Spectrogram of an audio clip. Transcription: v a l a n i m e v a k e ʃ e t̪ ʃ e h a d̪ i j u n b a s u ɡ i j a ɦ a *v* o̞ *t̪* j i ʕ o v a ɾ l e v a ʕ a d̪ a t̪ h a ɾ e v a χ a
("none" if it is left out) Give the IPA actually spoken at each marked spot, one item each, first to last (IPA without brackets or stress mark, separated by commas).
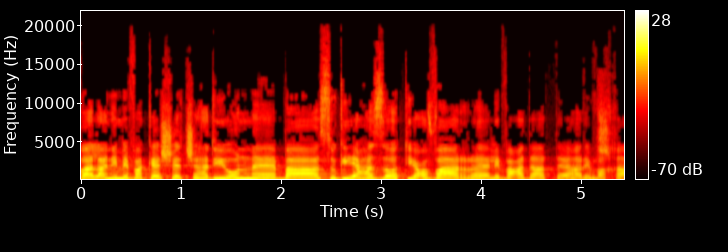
z, t̪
